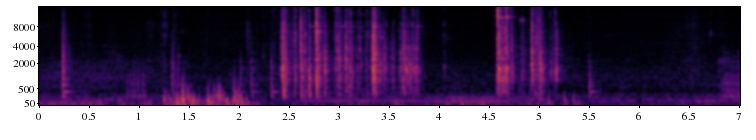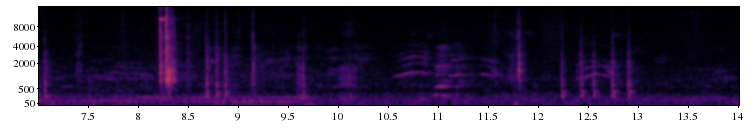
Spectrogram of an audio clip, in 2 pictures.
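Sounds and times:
small metal parts clinking: 2.3 - 5.3, 8.1 - 9.3.

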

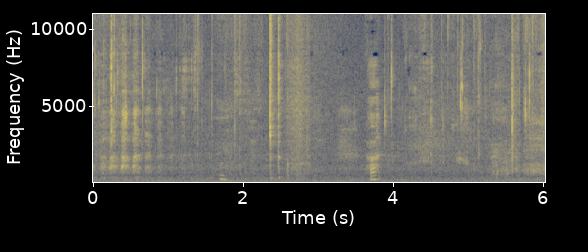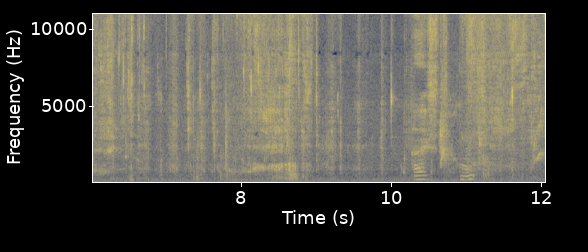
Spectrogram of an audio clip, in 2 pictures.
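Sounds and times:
frozen cabbage crunching: 4.2 - 12.0.

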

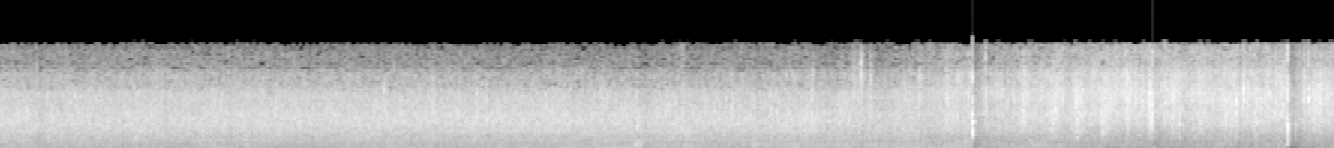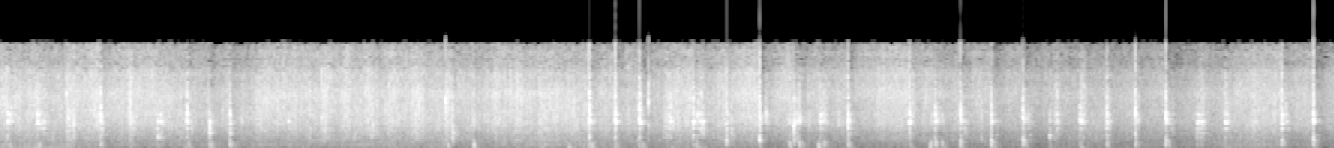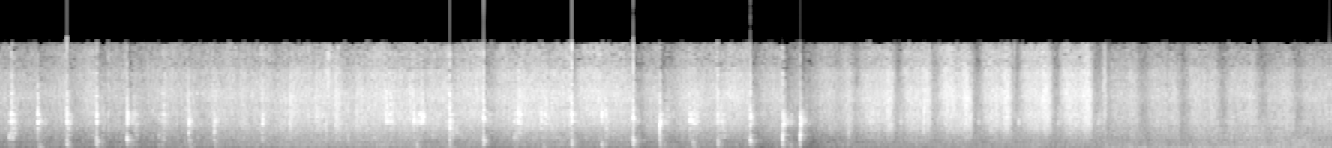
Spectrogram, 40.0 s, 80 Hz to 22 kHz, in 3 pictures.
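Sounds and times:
rice sizzling in a wok: 0.0 - 40.0
metal spatula scraping a wok: 9.5 - 37.8.

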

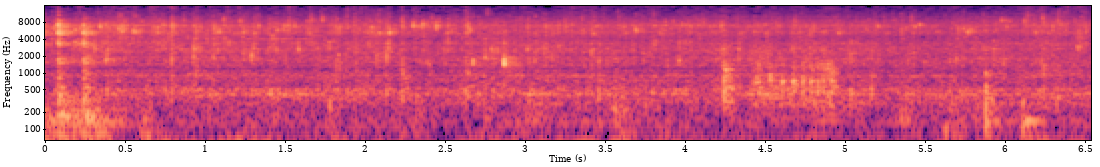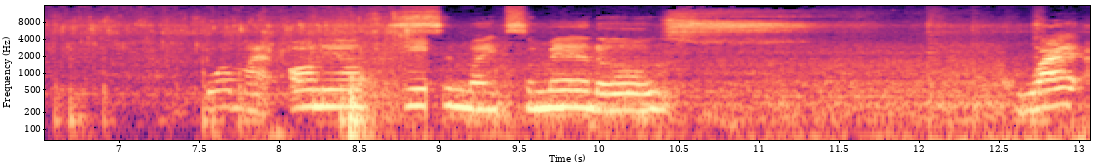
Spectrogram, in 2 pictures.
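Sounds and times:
onions sizzling in hot oil: 0.1 - 9.0
utensil scraping pot: 4.2 - 5.1.

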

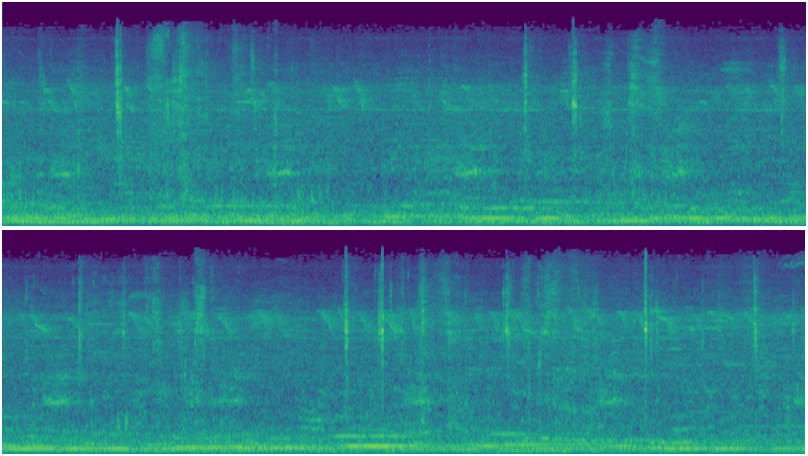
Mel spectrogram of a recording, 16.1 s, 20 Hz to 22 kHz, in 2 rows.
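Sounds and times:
mouth clicks and smacks chewing: 0.0 - 3.1, 5.1 - 6.7, 7.7 - 10.6, 11.4 - 16.0
birds calling: 0.0 - 16.0.

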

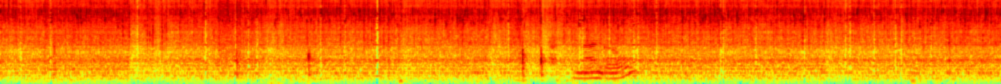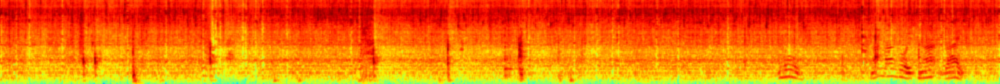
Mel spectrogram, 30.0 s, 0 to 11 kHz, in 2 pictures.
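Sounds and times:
chicken sizzling in a pan: 0.0 - 30.0
knife knocking on cutting board: 16.2 - 17.2.

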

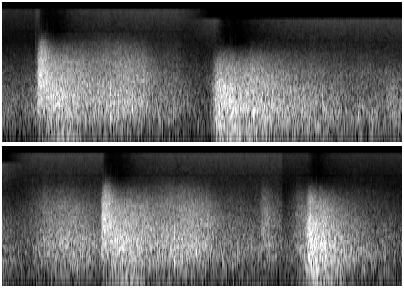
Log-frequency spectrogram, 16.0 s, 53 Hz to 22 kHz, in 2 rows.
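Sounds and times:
deep continuous rumble: 0.0 - 16.0
loud volcanic blast: 0.0 - 16.0.

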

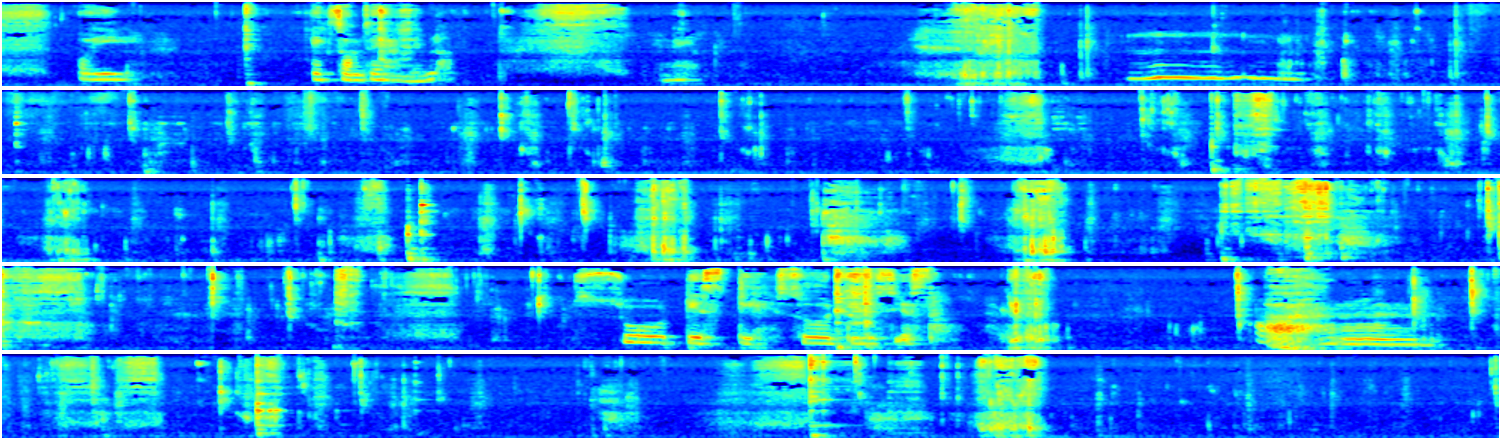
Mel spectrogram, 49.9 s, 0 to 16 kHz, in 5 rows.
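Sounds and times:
person humming: 7.5 - 8.7
chewing and slurping soup: 8.6 - 33.8, 39.7 - 49.9.

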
